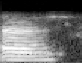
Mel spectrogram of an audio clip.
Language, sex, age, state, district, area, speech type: Tamil, female, 60+, Tamil Nadu, Nagapattinam, urban, conversation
